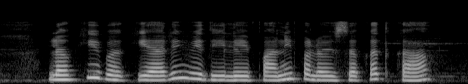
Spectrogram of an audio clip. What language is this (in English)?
Chhattisgarhi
